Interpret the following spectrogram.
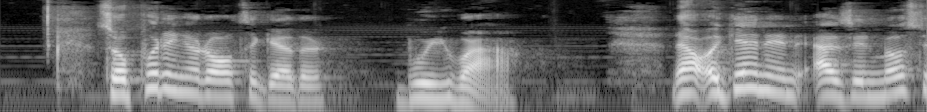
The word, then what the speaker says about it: bouilloire: Now, this word does have a little trick in it in that you have two semi-vowels coming together, the y and the w, and that's a little bit different than you usually find, but other than that, the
